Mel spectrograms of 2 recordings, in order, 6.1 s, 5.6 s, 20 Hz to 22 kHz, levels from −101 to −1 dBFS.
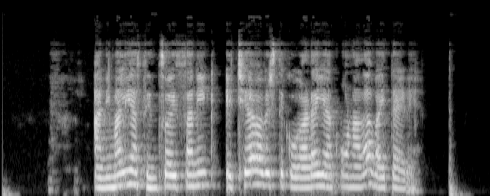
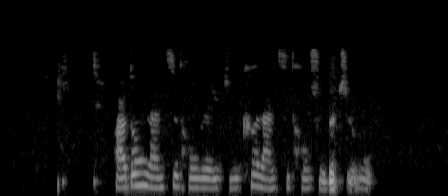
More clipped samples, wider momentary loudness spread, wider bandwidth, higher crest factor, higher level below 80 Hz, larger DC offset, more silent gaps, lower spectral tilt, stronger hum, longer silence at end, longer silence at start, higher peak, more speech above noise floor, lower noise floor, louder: neither; second, 15 LU vs 22 LU; first, 9.6 kHz vs 8 kHz; second, 16 dB vs 24 dB; first, -44 dBFS vs under -90 dBFS; neither; neither; about the same, -3.5 dB/octave vs -4.5 dB/octave; neither; second, 0.4 s vs 0.95 s; second, 0.05 s vs 0.7 s; first, 0 dBFS vs -28 dBFS; second, 35 dB vs 40 dB; second, -48 dBFS vs -90 dBFS; first, -14 LUFS vs -50 LUFS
